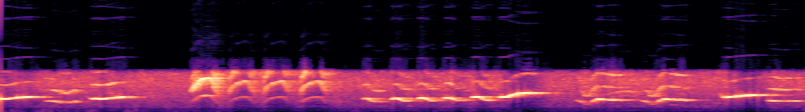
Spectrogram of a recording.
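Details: Laughingthrush known locally as poksai, singing actively for a tutor recording: mixed whistles, a handful of arched chirps, and bright rising slurred phrases, delivered in bursts with short gaps.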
